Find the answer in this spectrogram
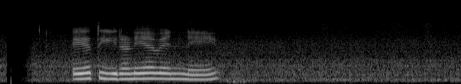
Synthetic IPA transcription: ejət̪iːɾəɳejəʋenːeː

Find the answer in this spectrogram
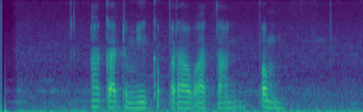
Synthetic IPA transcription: ʔakad̪̥e̤mikəpəɾawa̰t̪anpəm

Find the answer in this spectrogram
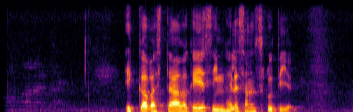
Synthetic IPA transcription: ekːaʋast̪aːʋəkəejəsiŋɦələsaŋskɾut̪ijə

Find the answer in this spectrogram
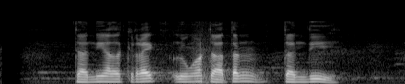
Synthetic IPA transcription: d̪̥a̤niɛlkɾɛk̚luŋɔd̪̥a̤t̪əŋd̪̥a̤nd̪i

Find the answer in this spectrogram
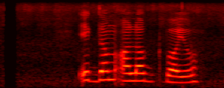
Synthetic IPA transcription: ek̚d̪ʌmʌlʌɡbʱʌjo

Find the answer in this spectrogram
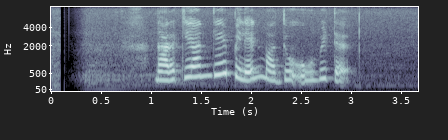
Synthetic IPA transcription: naɾəkijanɡeːpilenmad̪uʔuːʋiʈə

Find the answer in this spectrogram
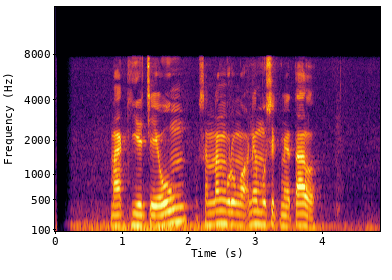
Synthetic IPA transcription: maɡ̥i̤ət͡ʃeʊŋsənəŋɾuŋɔʔnemusɪk̚met̪al

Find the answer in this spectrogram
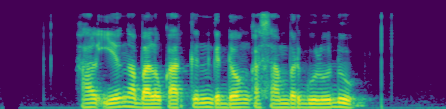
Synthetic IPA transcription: halḭəŋabalokarkənɡədɔŋkasambərɡuluduk̚

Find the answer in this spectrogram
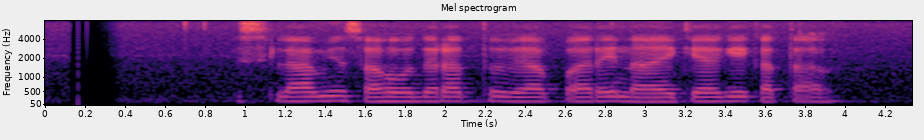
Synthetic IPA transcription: islaːmijəsɐɦoːd̪əɾat̪ʋɐʋjaːpaːɾeːnaːjəkjaːɡekɐt̪aːʋ

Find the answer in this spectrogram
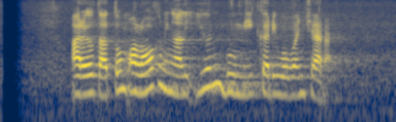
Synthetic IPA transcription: ʔaɾɪlt̪at̪ʊmɔlɔɦɔkniŋalijʊnbumikadiwawaɲt͡ʃaɾa̰

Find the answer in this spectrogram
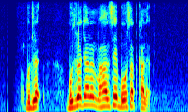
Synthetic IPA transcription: bud̪ɾad͡ʒaːnanʋaɦans̬ejboːsat̪kalə̰

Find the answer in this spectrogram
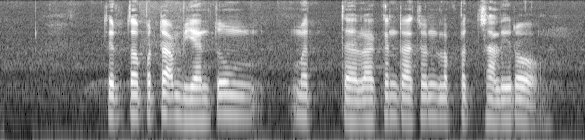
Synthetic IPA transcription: t͡ʃirt̪ɔpəɖaʔmbijant̪u | mə | d̪̥a̤lakənrat͡ʃɔnləpət̪̚saliɾɔ

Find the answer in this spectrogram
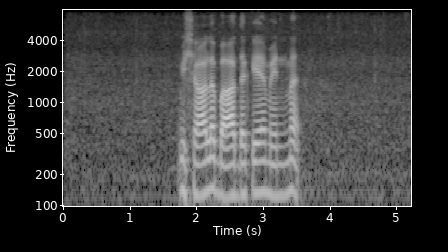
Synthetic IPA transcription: ʋiʃaːləbaːd̪əkəjəmenmə

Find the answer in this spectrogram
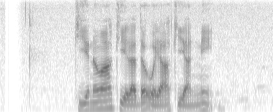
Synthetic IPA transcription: kijənəʋaːkijəlad̪əʔojaːkijanːe

